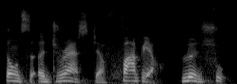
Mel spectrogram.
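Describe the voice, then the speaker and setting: A man from China lecturing on English vocabulary, with a stuffy nose. His pitch swings widely as he talks, and he keeps posing rhetorical questions to the class. The delivery is animated. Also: measured pace, slightly rough. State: stuffy nose, clearing throat.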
